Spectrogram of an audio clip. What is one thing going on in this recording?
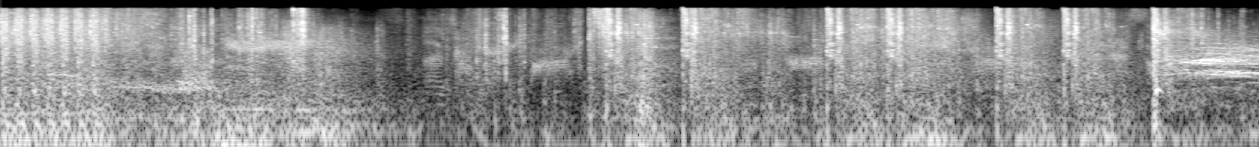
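Gunfire bursts out in quick volleys.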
